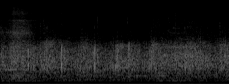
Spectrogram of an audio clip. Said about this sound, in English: He's our risen Lord. Oh, clap your hands unto him right now.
